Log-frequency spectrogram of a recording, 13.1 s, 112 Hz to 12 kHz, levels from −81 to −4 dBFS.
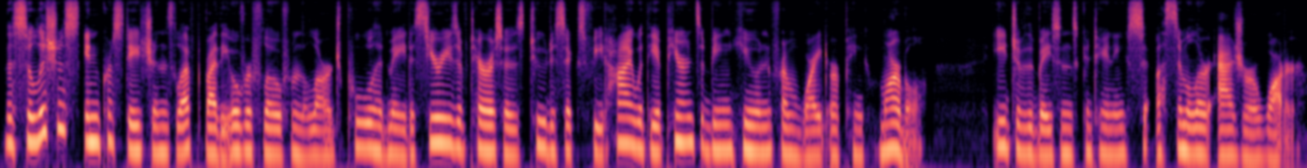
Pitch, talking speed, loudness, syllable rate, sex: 185 Hz, 195 wpm, -21 LUFS, 5.4 syllables/s, female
